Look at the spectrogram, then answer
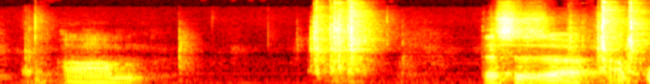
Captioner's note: gun cocking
